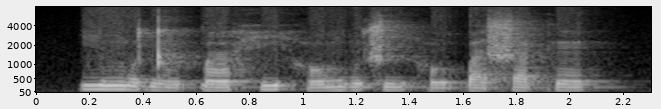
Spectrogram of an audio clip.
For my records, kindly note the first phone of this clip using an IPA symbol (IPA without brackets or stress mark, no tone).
i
